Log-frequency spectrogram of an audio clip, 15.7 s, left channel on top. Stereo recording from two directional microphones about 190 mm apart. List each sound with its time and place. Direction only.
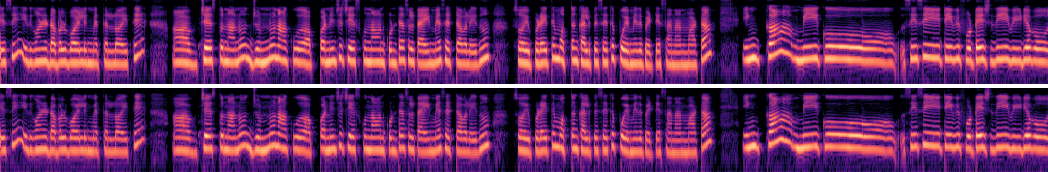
0.0 s a woman's voice: 15° left (ahead or behind)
